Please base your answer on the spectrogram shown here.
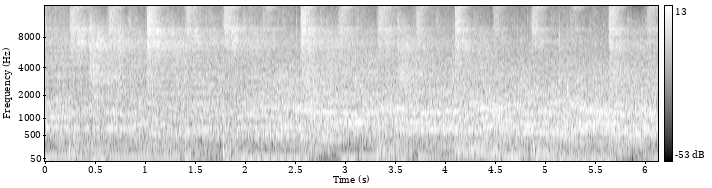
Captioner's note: crowd jeering; groovy music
